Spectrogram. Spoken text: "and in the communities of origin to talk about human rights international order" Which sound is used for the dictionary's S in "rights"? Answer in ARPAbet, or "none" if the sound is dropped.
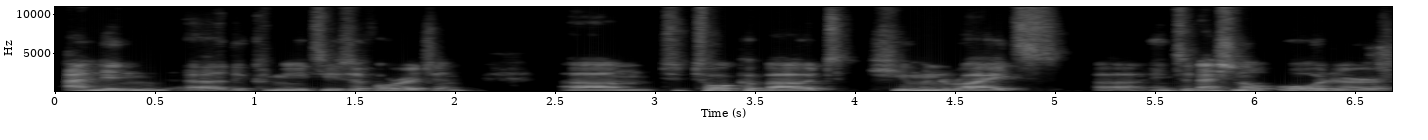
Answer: S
